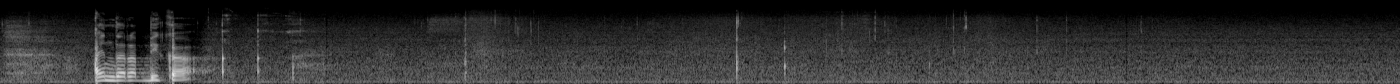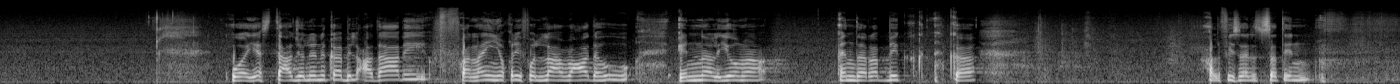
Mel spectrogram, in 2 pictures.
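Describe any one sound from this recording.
A man speaks slowly and calmly into a microphone, reading out with long pauses.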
